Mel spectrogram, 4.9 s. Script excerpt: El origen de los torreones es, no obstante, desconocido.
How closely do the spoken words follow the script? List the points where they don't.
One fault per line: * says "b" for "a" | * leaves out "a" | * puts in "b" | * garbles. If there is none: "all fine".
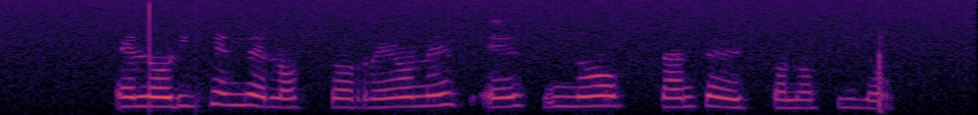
all fine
